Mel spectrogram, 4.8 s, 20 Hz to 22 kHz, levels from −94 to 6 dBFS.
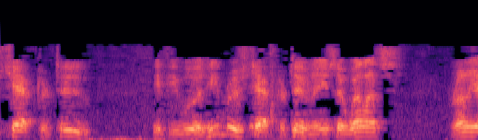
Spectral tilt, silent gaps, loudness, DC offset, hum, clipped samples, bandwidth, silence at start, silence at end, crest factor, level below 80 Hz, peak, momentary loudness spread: -5.5 dB/octave; none; -19 LUFS; under 0.1%; none; under 0.1%; 6 kHz; 0 s; 0 s; 18 dB; -44 dBFS; 0 dBFS; 13 LU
